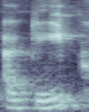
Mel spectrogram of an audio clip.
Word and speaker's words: agape: and that is the agape or agape. It depends on you and how you would pronounce it. It could be agape or it could be agape.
